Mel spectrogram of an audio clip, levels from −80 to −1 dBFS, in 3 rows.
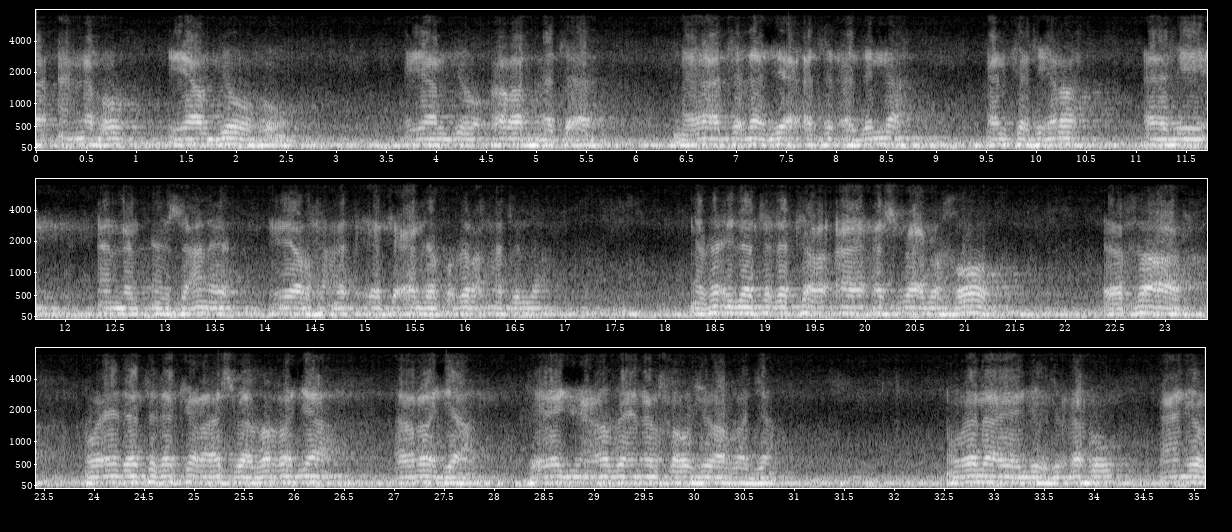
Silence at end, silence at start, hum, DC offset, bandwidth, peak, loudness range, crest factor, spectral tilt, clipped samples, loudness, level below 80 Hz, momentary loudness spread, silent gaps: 0 s; 0 s; none; under 0.1%; 6.6 kHz; 0 dBFS; 2 LU; 12 dB; -9 dB/octave; under 0.1%; -14 LUFS; -26 dBFS; 8 LU; none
